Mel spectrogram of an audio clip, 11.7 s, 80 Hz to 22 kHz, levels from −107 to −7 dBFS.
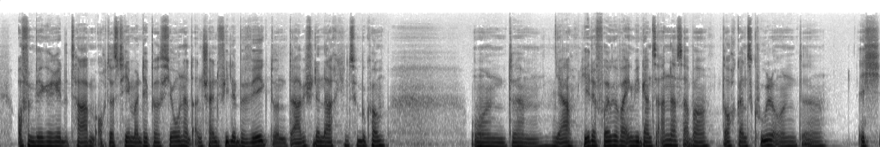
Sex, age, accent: male, 20-39, German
